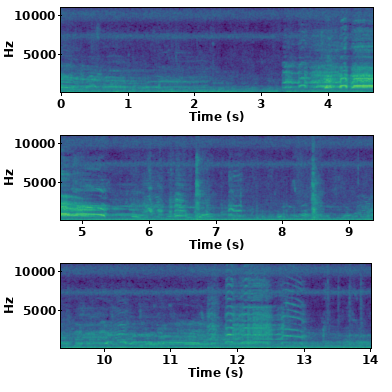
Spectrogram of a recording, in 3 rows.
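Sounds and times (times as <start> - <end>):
rooster crowing: 0.0 - 2.2, 3.3 - 7.0, 9.2 - 13.1
chicken clucking: 5.7 - 11.6.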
